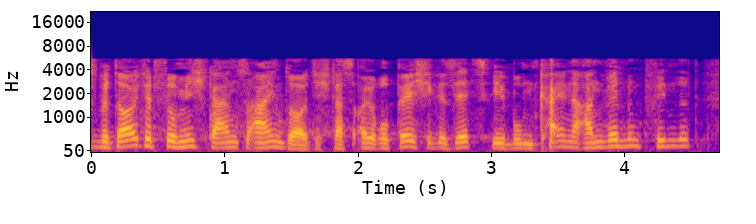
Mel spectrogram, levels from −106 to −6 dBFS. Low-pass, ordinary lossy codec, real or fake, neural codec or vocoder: 5.4 kHz; none; fake; codec, 16 kHz, 4 kbps, FreqCodec, larger model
